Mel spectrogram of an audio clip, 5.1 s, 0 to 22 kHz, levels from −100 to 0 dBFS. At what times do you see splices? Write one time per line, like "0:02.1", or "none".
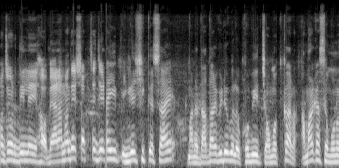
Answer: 0:01.6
